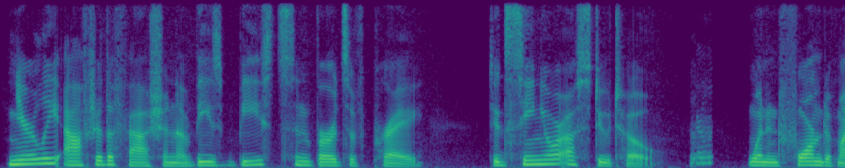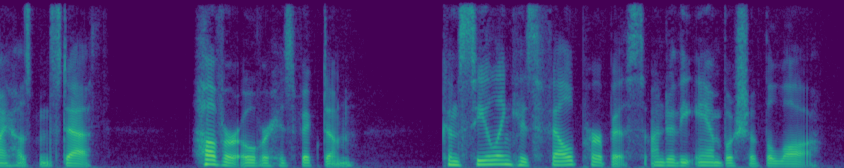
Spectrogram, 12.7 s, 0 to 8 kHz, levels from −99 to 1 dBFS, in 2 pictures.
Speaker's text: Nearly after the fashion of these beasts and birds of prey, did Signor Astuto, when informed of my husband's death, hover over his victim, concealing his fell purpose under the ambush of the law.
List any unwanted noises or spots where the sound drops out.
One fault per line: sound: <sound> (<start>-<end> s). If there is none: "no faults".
sound: laugh (5.2-5.3 s)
